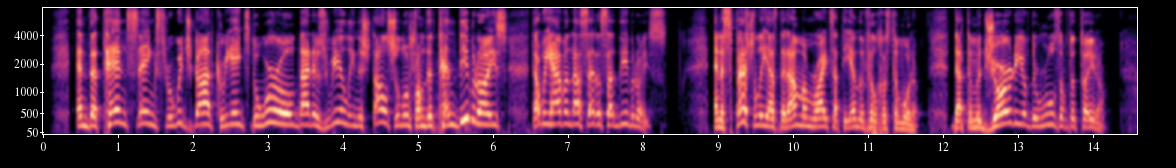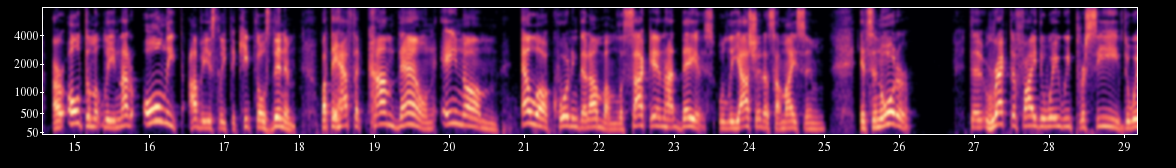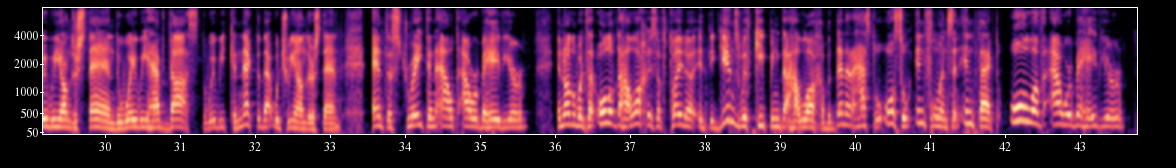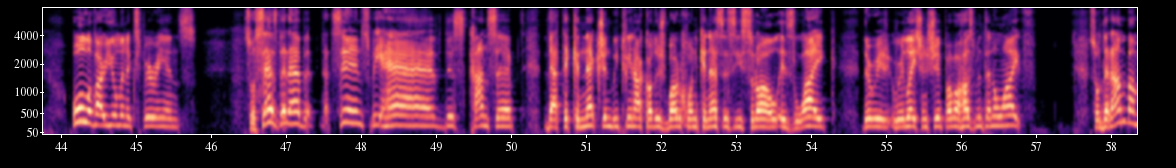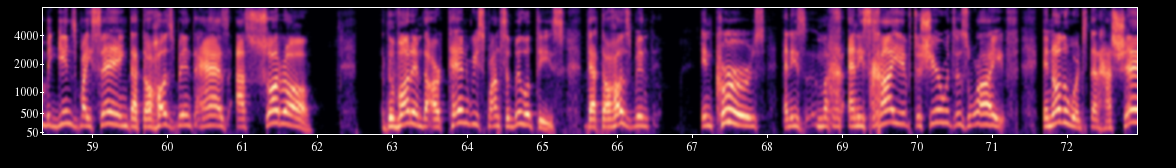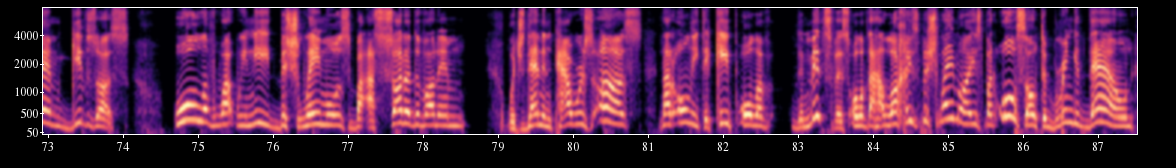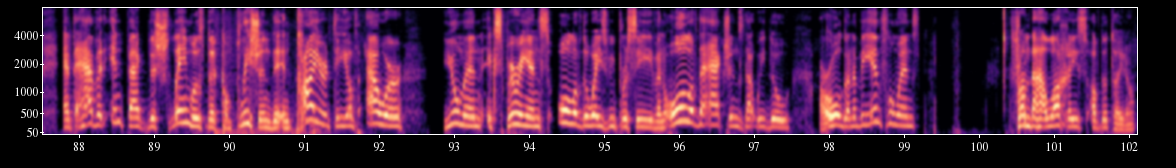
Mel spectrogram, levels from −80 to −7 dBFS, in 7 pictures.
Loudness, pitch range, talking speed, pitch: -15 LUFS, 185-250 Hz, 160 wpm, 210 Hz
